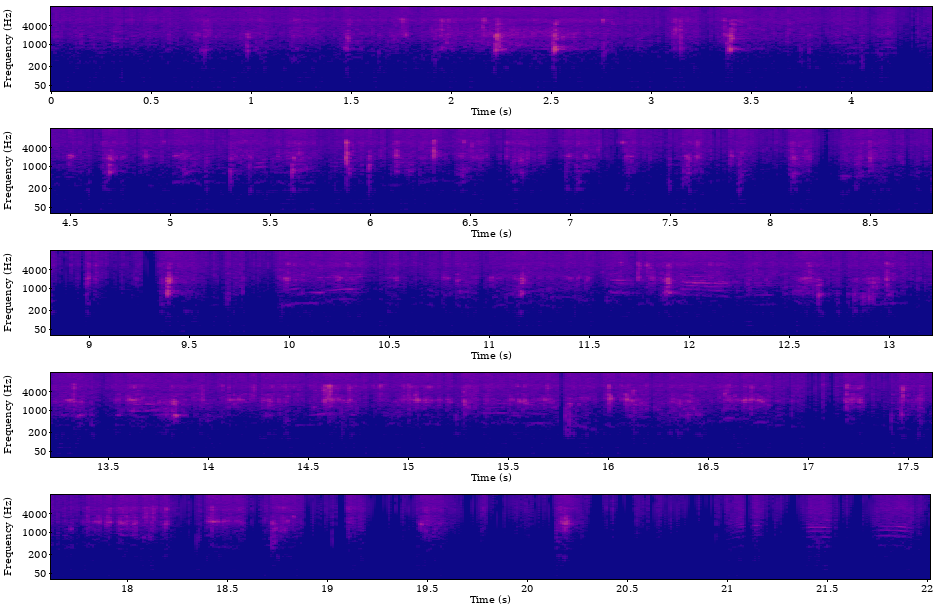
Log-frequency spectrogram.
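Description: A dog's paws scrape on rough ground.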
